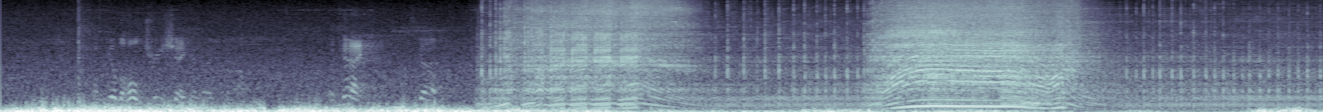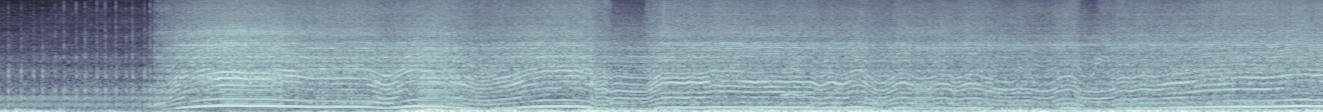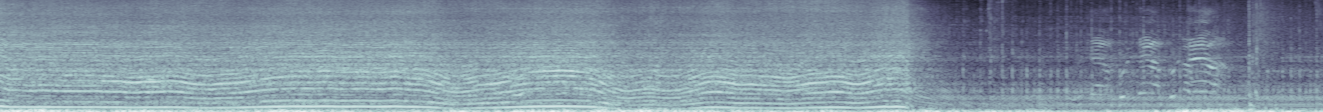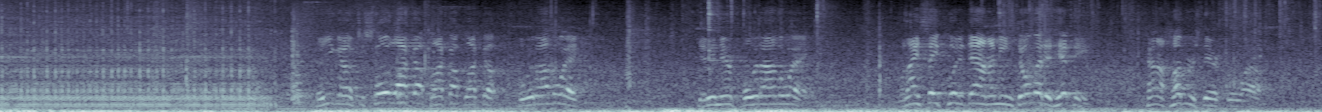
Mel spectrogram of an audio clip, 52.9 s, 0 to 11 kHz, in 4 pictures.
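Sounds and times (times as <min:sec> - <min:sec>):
chainsaw cutting wood: 0:04.8 - 0:43.1.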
